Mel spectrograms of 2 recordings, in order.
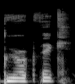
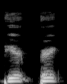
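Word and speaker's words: Bjørkvik: Is it Bjorkvik? BJ, I think, is Bjork. I also don't speak Swedish, so... That's hard. That's a tough one. I'm going with Bjorkvik.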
